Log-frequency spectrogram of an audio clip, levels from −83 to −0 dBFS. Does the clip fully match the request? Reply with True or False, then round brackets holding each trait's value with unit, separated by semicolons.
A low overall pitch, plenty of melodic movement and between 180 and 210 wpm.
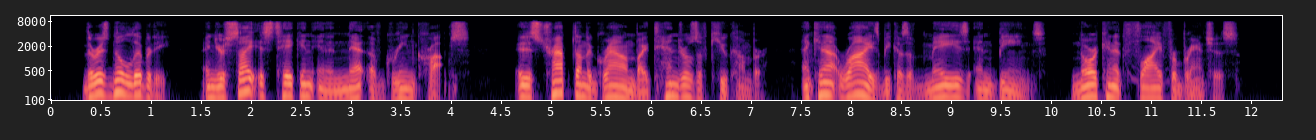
True (100 Hz; 6.0 semitones; 190 wpm)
